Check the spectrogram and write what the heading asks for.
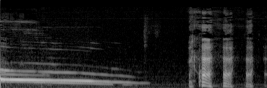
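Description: wolf howling

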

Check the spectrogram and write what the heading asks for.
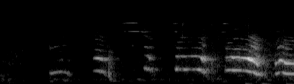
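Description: dog whimpering

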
